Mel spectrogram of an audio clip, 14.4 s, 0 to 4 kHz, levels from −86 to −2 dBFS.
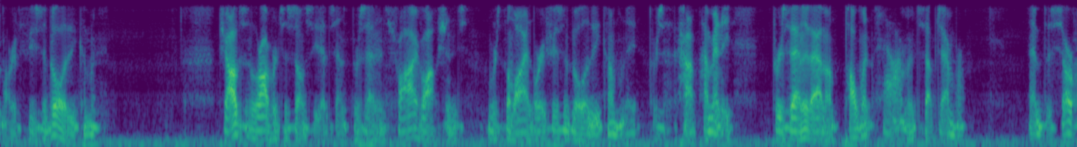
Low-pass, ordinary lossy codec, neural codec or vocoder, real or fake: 3.6 kHz; AAC, 32 kbps; autoencoder, 22.05 kHz, a latent of 192 numbers a frame, VITS, trained on many speakers; fake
